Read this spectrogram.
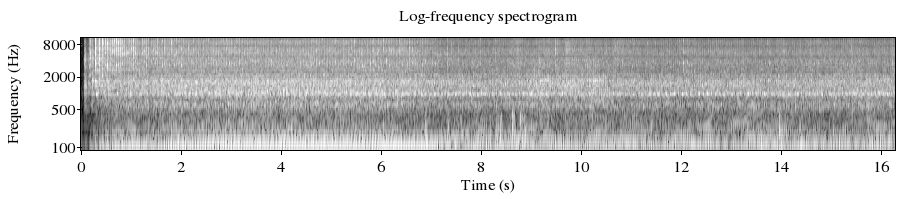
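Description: A small propeller plane's engine idles with a steady, rumbling drone close by.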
